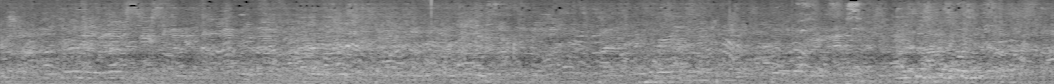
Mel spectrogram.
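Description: Chatter of a crowd of passers-by: many voices talking over one another at a steady level.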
